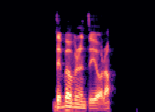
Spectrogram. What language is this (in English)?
Swedish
